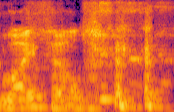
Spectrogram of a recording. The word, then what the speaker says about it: Leifeld: Martin, is it Leifeld? I didn't ask you how to pronounce your name. Yeah, I pronounce it Leifeld.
